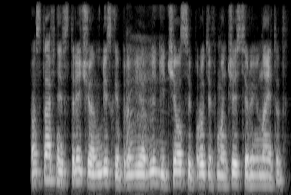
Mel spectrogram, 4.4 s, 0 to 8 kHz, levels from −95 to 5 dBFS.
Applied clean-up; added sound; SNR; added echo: neural mask model DeepFilterNet 3.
